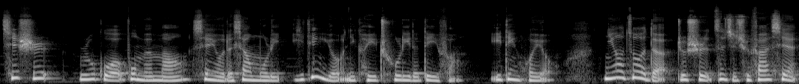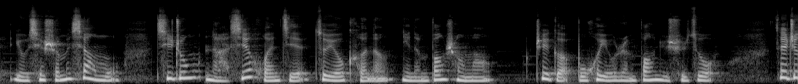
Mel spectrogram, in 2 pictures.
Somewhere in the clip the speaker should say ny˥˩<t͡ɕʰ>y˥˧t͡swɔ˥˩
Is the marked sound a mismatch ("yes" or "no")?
no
